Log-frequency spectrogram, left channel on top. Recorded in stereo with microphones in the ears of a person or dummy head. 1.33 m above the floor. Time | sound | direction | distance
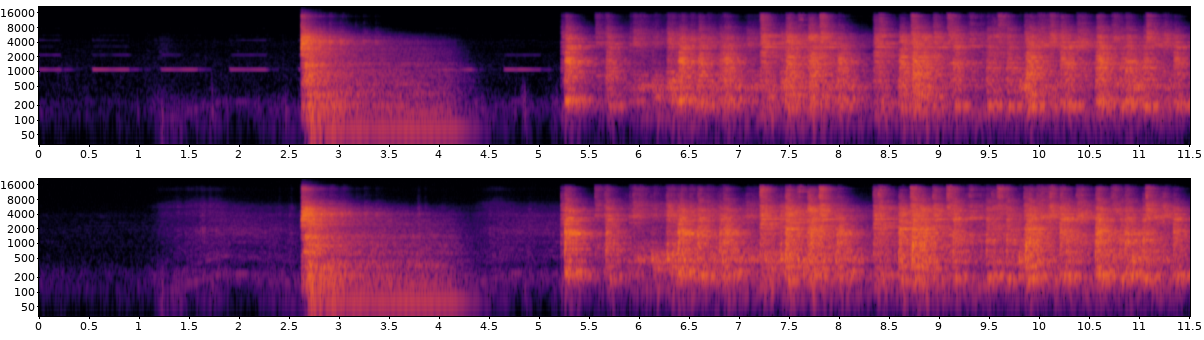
1.2 | whispering | 10° right (ahead or behind) | 0.6 m
2.6 | a door slam | 45° left (ahead or behind) | 1.0 m
5.2 | dishes clattering | 35° right (ahead or behind) | 0.8 m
